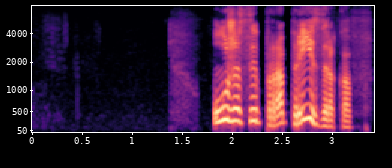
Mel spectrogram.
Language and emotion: Russian, positive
